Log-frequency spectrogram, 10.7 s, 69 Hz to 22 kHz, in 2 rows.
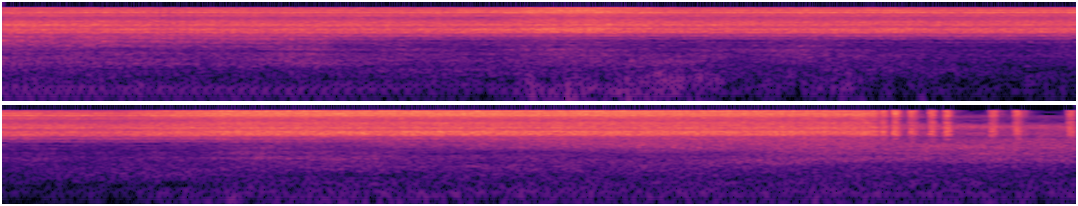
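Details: Rattle of a rattlesnake from 1 July 2018: a sustained sizzling high buzz with even intensity, slightly louder toward the end, with some soft low-pitched rustle beneath.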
